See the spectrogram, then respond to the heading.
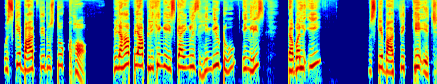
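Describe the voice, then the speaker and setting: A man's voice: high-pitched, darkish tone, no echo, studio quality. A man teaching a basic spelling lesson, calling his viewers friends and stretching out words as he sounds them out. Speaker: English teacher. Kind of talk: chalkboard-style lesson explaining spelling.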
